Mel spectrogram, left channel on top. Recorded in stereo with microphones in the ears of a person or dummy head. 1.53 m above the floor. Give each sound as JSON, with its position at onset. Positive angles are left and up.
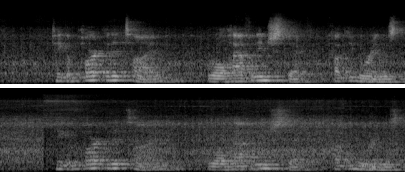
{"t": 0.5, "sound": "a man speaking", "side_deg": 55, "distance_m": 1.2}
